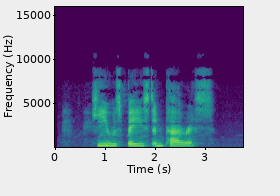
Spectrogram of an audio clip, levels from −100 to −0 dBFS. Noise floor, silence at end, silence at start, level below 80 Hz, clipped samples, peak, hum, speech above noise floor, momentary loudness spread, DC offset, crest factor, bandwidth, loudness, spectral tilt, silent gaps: -68 dBFS; 0.65 s; 0.75 s; -72 dBFS; under 0.1%; -2 dBFS; none; 46 dB; 15 LU; under 0.1%; 22 dB; 9.4 kHz; -22 LUFS; -3.5 dB/octave; none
